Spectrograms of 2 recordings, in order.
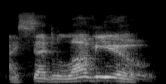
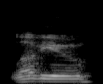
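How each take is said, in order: First: Slower and louder, leaning on you; grudging insistent love you; insistent repeat. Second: Said in the usual way. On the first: Acted. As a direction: say it again pointedly to mom.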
